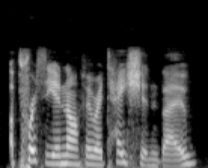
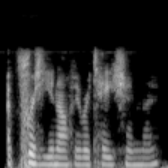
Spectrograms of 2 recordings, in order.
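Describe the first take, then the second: First: Slurred. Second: Said in the usual way. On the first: Shown as a demonstration. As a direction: slur it like drunk Dolohov. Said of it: "Dolohov slurs".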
